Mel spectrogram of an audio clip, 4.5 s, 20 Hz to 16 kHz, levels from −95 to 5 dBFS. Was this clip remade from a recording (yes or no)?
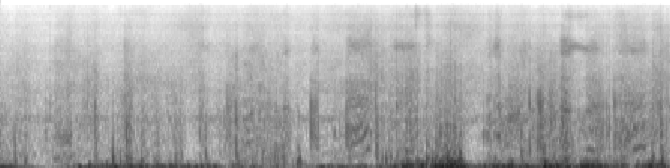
yes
